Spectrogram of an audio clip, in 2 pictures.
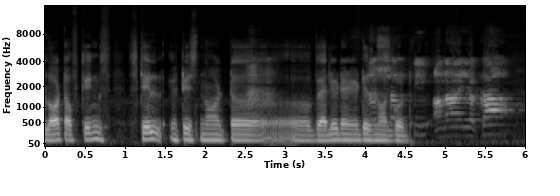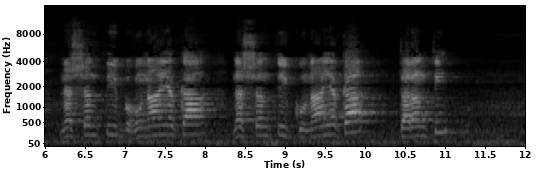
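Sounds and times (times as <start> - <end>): person talking: 1.5 - 7.8.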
